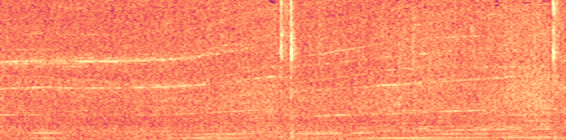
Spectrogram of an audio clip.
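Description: A racing car engine hums steadily and rises in pitch as it speeds up.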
